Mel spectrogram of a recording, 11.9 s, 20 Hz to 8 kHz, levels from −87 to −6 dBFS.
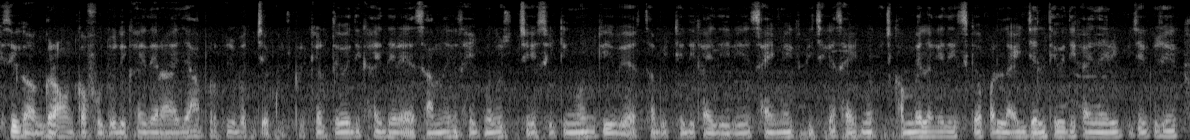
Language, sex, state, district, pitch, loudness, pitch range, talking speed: Hindi, male, Chhattisgarh, Jashpur, 100 Hz, -33 LUFS, 95-105 Hz, 280 wpm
